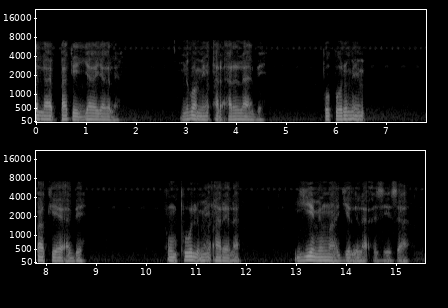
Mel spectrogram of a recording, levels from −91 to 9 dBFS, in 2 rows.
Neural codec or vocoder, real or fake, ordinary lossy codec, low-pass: codec, 16 kHz, 8 kbps, FunCodec, trained on Chinese and English, 25 frames a second; fake; MP3, 48 kbps; 7.2 kHz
